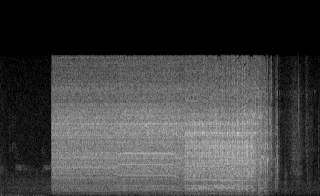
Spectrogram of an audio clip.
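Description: A cordless drill whirs into metal.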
